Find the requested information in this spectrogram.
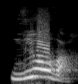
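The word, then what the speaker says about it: Löwe: का फ्रॉग होता है योवा योवा लन शेर देखिए ओ के ऊपर उला उट आ गया तो यो की साउंड हो गई आपकी तो लिवा लन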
